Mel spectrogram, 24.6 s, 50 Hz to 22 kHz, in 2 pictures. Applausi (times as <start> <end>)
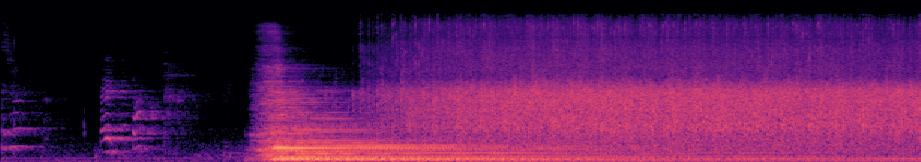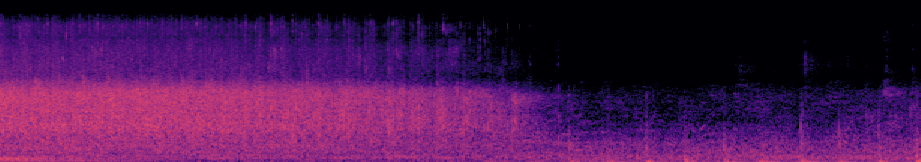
3.3 17.6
